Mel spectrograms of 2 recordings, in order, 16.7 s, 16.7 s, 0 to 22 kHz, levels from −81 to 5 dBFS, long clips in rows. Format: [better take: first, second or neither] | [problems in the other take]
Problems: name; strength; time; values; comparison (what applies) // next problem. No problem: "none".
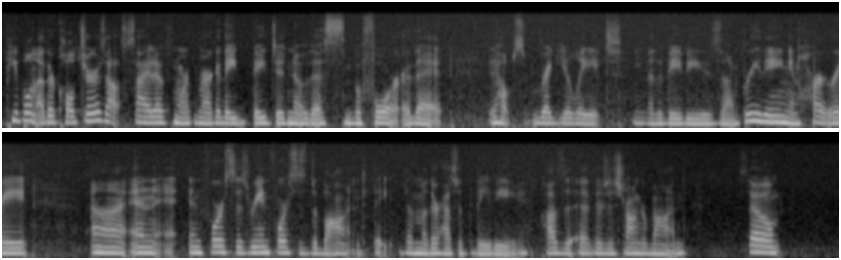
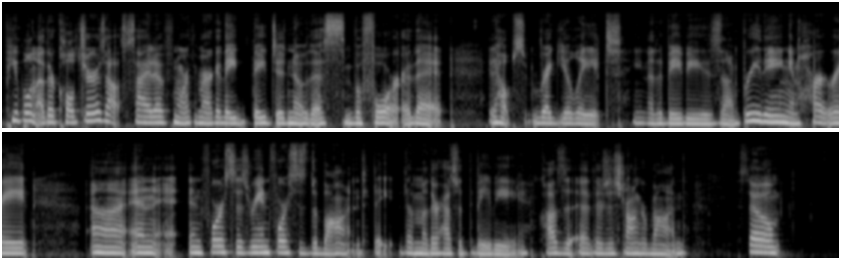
second | hiss; noticeable; throughout; 20 dB below the speech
